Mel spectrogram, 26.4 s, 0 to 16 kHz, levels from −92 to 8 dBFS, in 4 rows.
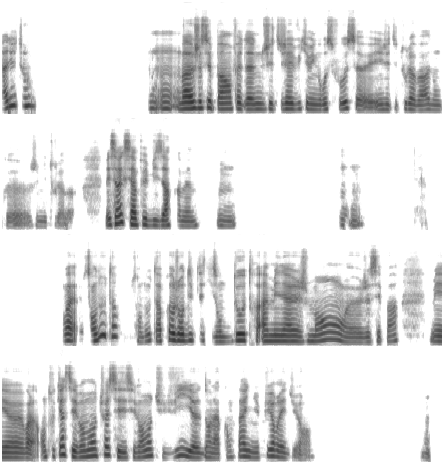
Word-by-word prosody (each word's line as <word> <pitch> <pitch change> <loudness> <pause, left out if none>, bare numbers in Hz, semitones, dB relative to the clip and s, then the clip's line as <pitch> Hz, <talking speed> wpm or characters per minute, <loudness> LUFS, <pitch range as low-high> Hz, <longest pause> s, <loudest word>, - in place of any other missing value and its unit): Pas 210 +5 +2
du 295 +2 +4
tout. 285 -1 -2 1.7
Mmh 210 - -7 0.4
mh, - - -4
bah, 195 +1 +8
je 215 0 +4
sais 225 +1 +3
pas, 185 -1 +2
en 185 - +1
fait, 195 -1 0
là 175 0 +3
m 180 +1 -2
j'ai 185 +2 -2
j'avais 185 +1 +2
vu 185 +2 -9
qu'il 190 - -8
y - - -3
avait 170 - -2
une 165 - -4
grosse 175 +3 -3
fosse, 205 +3 -1
heu 80 0 -3
et 165 - -5
j'étais 170 -1 -9
tout 185 - -9
là-bas 165 -1 -3
donc 155 -2 -11
heu, 75 0 -11
j'ai 150 0 -19
mis 150 -1 -15
tout - - -25
là-bas. - - -15 0.5
Mais 195 - -1
c'est 195 - +3
vrai 245 - +8
que - - -5
c'est - - +4
un 200 - +8
peu 200 +1 0
bizarre, 170 0 0
quand 165 - -12
même. 155 +1 -7 0.3
Mmh 170 - -11 0.2
mh. - - -12 1.6
Mmh 185 - -12 0.2
mh. 220 +3 -17 2.1
Ouais, - - +4
sans - - 0
doute, 370 -2 +2
hein, 335 - -1 0.2
sans 160 - -15
doute. 195 +3 -7
Après, 180 +6 -1
aujourd'hui, 205 -1 +6
peut-être 200 0 -14
qu'ils 165 - -8
ont 165 - -2
d'autres 205 +6 +3
aménagements, 185 +3 +1
heu, 150 0 -5
je 155 - -5
sais 160 +2 -5
pas, 175 +3 -8 0.5
mais 175 -1 +1
heu, 165 -1 +1
voilà, 160 0 0
en 180 - -4
tout 200 +1 -10
cas, 265 +5 +3
c'est 195 -6 +1
vraiment 200 +5 +2
tu - - -16
vois, 255 - +4
c'est 185 -8 0
c'est 175 +1 -8
vraiment 190 +6 0
tu 230 -8 -14
vis, 195 +6 -1
heu, 165 -1 +2
dans 170 +2 -5
la 155 -1 -4
campagne 185 0 -4
pure 215 +3 -1
et 175 -2 -1
dure, 150 - -13
hein. - - -17 1.7
Mmh. - - -14
185 Hz, 200 wpm, -22 LUFS, 165-205 Hz, 2.1 s, bah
